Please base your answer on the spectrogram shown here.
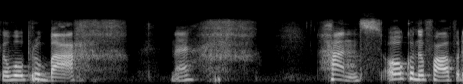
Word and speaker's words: Hans: Hans é um nome de uma pessoa, Hans. Então, o H no início da sílaba, ela vai ter esse sonzinho de esse R, que é o nosso R normal de muitos brasileiros, sem vibrar.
